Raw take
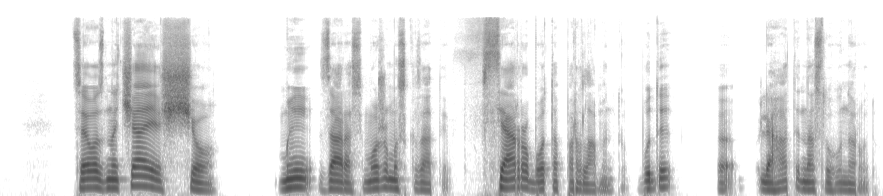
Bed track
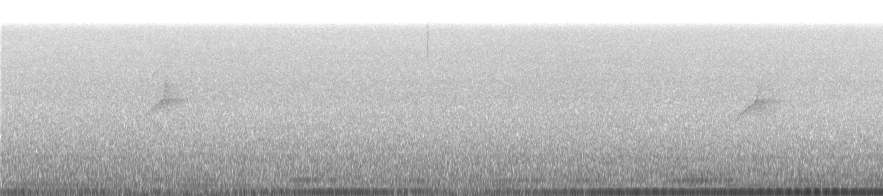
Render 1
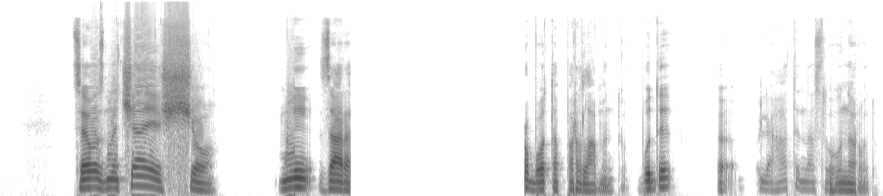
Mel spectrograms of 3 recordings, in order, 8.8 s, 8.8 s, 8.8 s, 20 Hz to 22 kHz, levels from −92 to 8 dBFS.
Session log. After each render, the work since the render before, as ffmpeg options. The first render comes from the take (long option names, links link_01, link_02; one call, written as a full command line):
ffmpeg -i in.wav -filter_complex "[0:a]asettb=1/sr,asplit=3[link_01][link_02][link_03];[link_01]atrim=end=0.904[link_04];[link_02]atrim=start=0.9:end=2.95,asetpts=PTS-STARTPTS,afade=type=in:duration=0.004:curve=qsin,afade=type=out:start_time=2.046:duration=0.004:curve=qsin,asoftclip=type=hard:threshold=-25.5dB[link_05];[link_03]atrim=start=2.946[link_06];[link_04][link_05]acrossfade=duration=0.004:curve1=hsin:curve2=qsin[link_07];[link_07][link_06]acrossfade=duration=0.004:curve1=qsin:curve2=hsin,asettb=1/sr,asplit=3[link_08][link_09][link_10];[link_08]atrim=end=7.224[link_11];[link_09]atrim=start=7.22:end=8.3,asetpts=PTS-STARTPTS,afade=type=in:duration=0.004:curve=qsin,afade=type=out:start_time=1.076:duration=0.004:curve=qsin,acompressor=threshold=-43dB:ratio=8:attack=3.2:release=140:knee=1:detection=peak[link_12];[link_10]atrim=start=8.296[link_13];[link_11][link_12]acrossfade=duration=0.004:curve1=hsin:curve2=qsin[link_14];[link_14][link_13]acrossfade=duration=0.004:curve1=qsin:curve2=hsin,asplit=3[link_15][link_16][link_17];[link_15]atrim=end=3.5,asetpts=PTS-STARTPTS,afade=type=out:start_time=3.496:duration=0.004:curve=hsin[link_18];[link_16]atrim=start=3.5:end=5.25,asetpts=PTS-STARTPTS,volume=0[link_19];[link_17]atrim=start=5.25,asetpts=PTS-STARTPTS,afade=type=in:duration=0.004:curve=hsin[link_20];[link_18][link_19][link_20]concat=n=3:v=0:a=1" out.wav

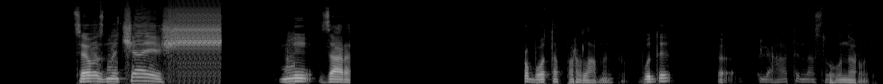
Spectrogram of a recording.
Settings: ffmpeg -i in.wav -filter_complex "[0:a]asettb=1/sr,asplit=3[link_01][link_02][link_03];[link_01]atrim=end=5.574[link_04];[link_02]atrim=start=5.57:end=7.21,asetpts=PTS-STARTPTS,afade=type=in:duration=0.004:curve=qsin,afade=type=out:start_time=1.636:duration=0.004:curve=qsin,lowpass=frequency=2400:poles=1[link_05];[link_03]atrim=start=7.206[link_06];[link_04][link_05]acrossfade=duration=0.004:curve1=hsin:curve2=qsin[link_07];[link_07][link_06]acrossfade=duration=0.004:curve1=qsin:curve2=hsin,asplit=10[link_08][link_09][link_10][link_11][link_12][link_13][link_14][link_15][link_16][link_17];[link_08]atrim=end=1.812[link_18];[link_09]atrim=start=1.758:end=1.812[link_19];[link_10]atrim=start=1.758:end=1.812[link_20];[link_11]atrim=start=1.758:end=1.812[link_21];[link_12]atrim=start=1.758:end=1.812[link_22];[link_13]atrim=start=1.758:end=1.812[link_23];[link_14]atrim=start=1.758:end=1.812[link_24];[link_15]atrim=start=1.758:end=1.812[link_25];[link_16]atrim=start=1.758:end=1.812[link_26];[link_17]atrim=start=2.208[link_27];[link_18][link_19]acrossfade=duration=0.004:curve1=hsin:curve2=hsin[link_28];[link_28][link_20]acrossfade=duration=0.004:curve1=hsin:curve2=hsin[link_29];[link_29][link_21]acrossfade=duration=0.004:curve1=hsin:curve2=hsin[link_30];[link_30][link_22]acrossfade=duration=0.004:curve1=hsin:curve2=hsin[link_31];[link_31][link_23]acrossfade=duration=0.004:curve1=hsin:curve2=hsin[link_32];[link_32][link_24]acrossfade=duration=0.004:curve1=hsin:curve2=hsin[link_33];[link_33][link_25]acrossfade=duration=0.004:curve1=hsin:curve2=hsin[link_34];[link_34][link_26]acrossfade=duration=0.004:curve1=hsin:curve2=hsin[link_35];[link_35][link_27]acrossfade=duration=0.004:curve1=hsin:curve2=hsin" out.wav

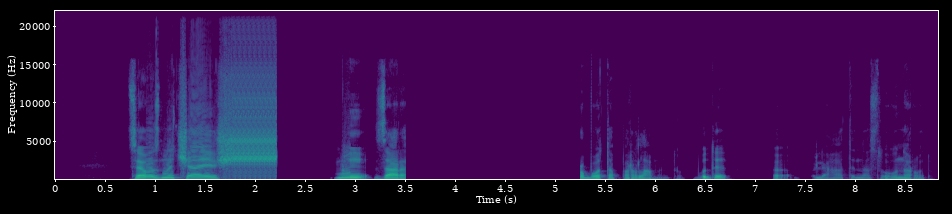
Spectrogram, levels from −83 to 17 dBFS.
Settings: ffmpeg -i in.wav -filter_complex "[0:a]asettb=1/sr,asplit=3[link_01][link_02][link_03];[link_01]atrim=end=5.994[link_04];[link_02]atrim=start=5.99:end=6.48,asetpts=PTS-STARTPTS,afade=type=in:duration=0.004:curve=qsin,afade=type=out:start_time=0.486:duration=0.004:curve=qsin,acompressor=threshold=-52dB:ratio=6:attack=3.2:release=140:knee=1:detection=peak[link_05];[link_03]atrim=start=6.476[link_06];[link_04][link_05]acrossfade=duration=0.004:curve1=hsin:curve2=qsin[link_07];[link_07][link_06]acrossfade=duration=0.004:curve1=qsin:curve2=hsin" out.wav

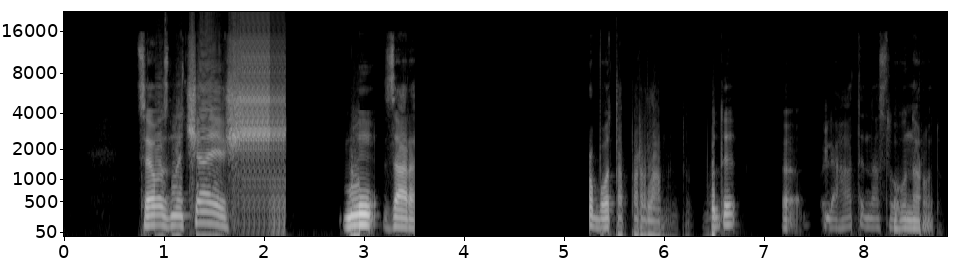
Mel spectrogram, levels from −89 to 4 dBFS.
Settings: ffmpeg -i in.wav -filter_complex "[0:a]asettb=1/sr,asplit=3[link_01][link_02][link_03];[link_01]atrim=end=2.054[link_04];[link_02]atrim=start=2.05:end=3.05,asetpts=PTS-STARTPTS,afade=type=in:duration=0.004:curve=qsin,afade=type=out:start_time=0.996:duration=0.004:curve=qsin,tiltshelf=frequency=1200:gain=9[link_05];[link_03]atrim=start=3.046[link_06];[link_04][link_05]acrossfade=duration=0.004:curve1=hsin:curve2=qsin[link_07];[link_07][link_06]acrossfade=duration=0.004:curve1=qsin:curve2=hsin,asplit=3[link_08][link_09][link_10];[link_08]afade=type=out:start_time=5.49:duration=0.02[link_11];[link_09]aeval=exprs='max(val(0),0)':channel_layout=same,afade=type=in:start_time=5.49:duration=0.02,afade=type=out:start_time=6.49:duration=0.02[link_12];[link_10]afade=type=in:start_time=6.49:duration=0.02[link_13];[link_11][link_12][link_13]amix=inputs=3:normalize=0,asettb=1/sr,asplit=3[link_14][link_15][link_16];[link_14]atrim=end=7.224[link_17];[link_15]atrim=start=7.22:end=7.65,asetpts=PTS-STARTPTS,afade=type=in:duration=0.004:curve=qsin,afade=type=out:start_time=0.426:duration=0.004:curve=qsin,asplit=2[link_18][link_19];[link_19]adelay=13,volume=-2dB[link_20];[link_18][link_20]amix=inputs=2:normalize=0,atrim=end_sample=18963[link_21];[link_16]atrim=start=7.646[link_22];[link_17][link_21]acrossfade=duration=0.004:curve1=hsin:curve2=qsin[link_23];[link_23][link_22]acrossfade=duration=0.004:curve1=qsin:curve2=hsin" out.wav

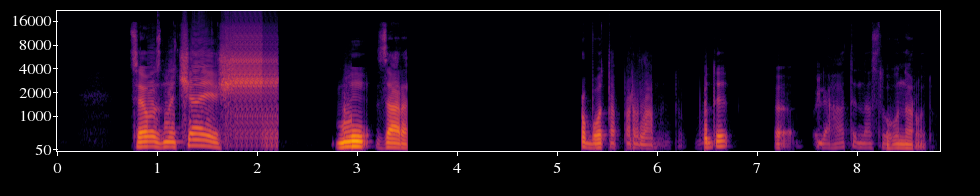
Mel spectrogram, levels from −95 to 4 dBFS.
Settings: ffmpeg -i in.wav -af "highpass=130,highshelf=frequency=2900:gain=-9.5" out.wav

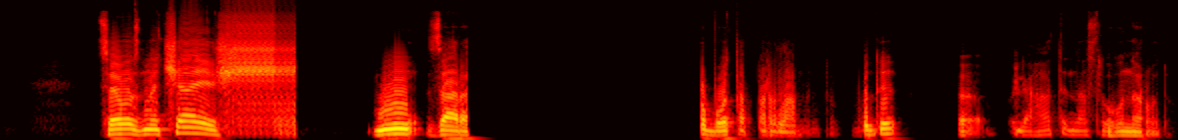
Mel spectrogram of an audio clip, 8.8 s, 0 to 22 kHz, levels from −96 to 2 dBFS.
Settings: ffmpeg -i in.wav -af "asoftclip=type=tanh:threshold=-23.5dB,afreqshift=45" out.wav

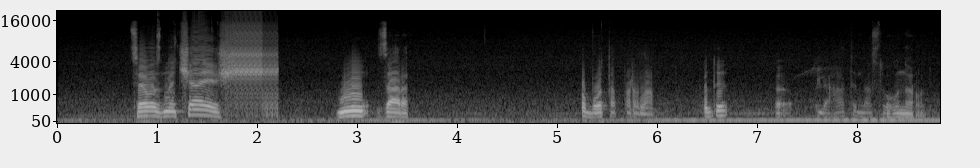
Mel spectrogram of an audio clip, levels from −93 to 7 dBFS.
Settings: ffmpeg -i in.wav -i bed.wav -filter_complex "[1:a]volume=-20dB[link_01];[0:a][link_01]amix=inputs=2:normalize=0" out.wav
